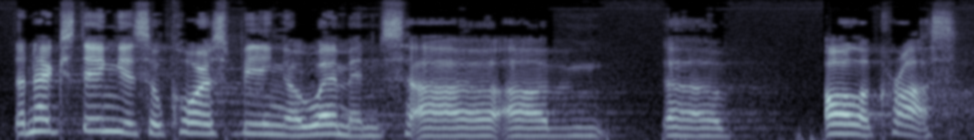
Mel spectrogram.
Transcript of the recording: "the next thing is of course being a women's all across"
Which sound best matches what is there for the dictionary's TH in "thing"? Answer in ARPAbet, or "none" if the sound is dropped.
TH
